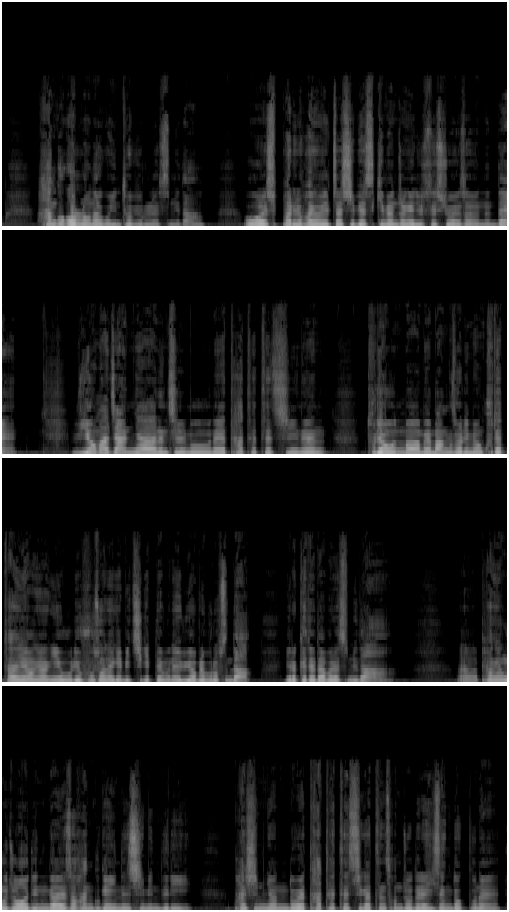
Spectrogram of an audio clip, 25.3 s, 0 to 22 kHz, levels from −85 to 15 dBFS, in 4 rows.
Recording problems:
none

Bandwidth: 14.5 kHz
